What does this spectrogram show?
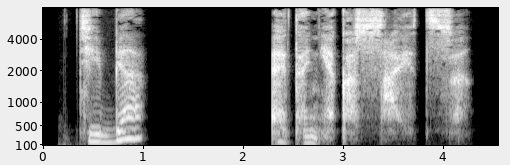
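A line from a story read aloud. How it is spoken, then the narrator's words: Hissing mother. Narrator (Russian): прошипела мама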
